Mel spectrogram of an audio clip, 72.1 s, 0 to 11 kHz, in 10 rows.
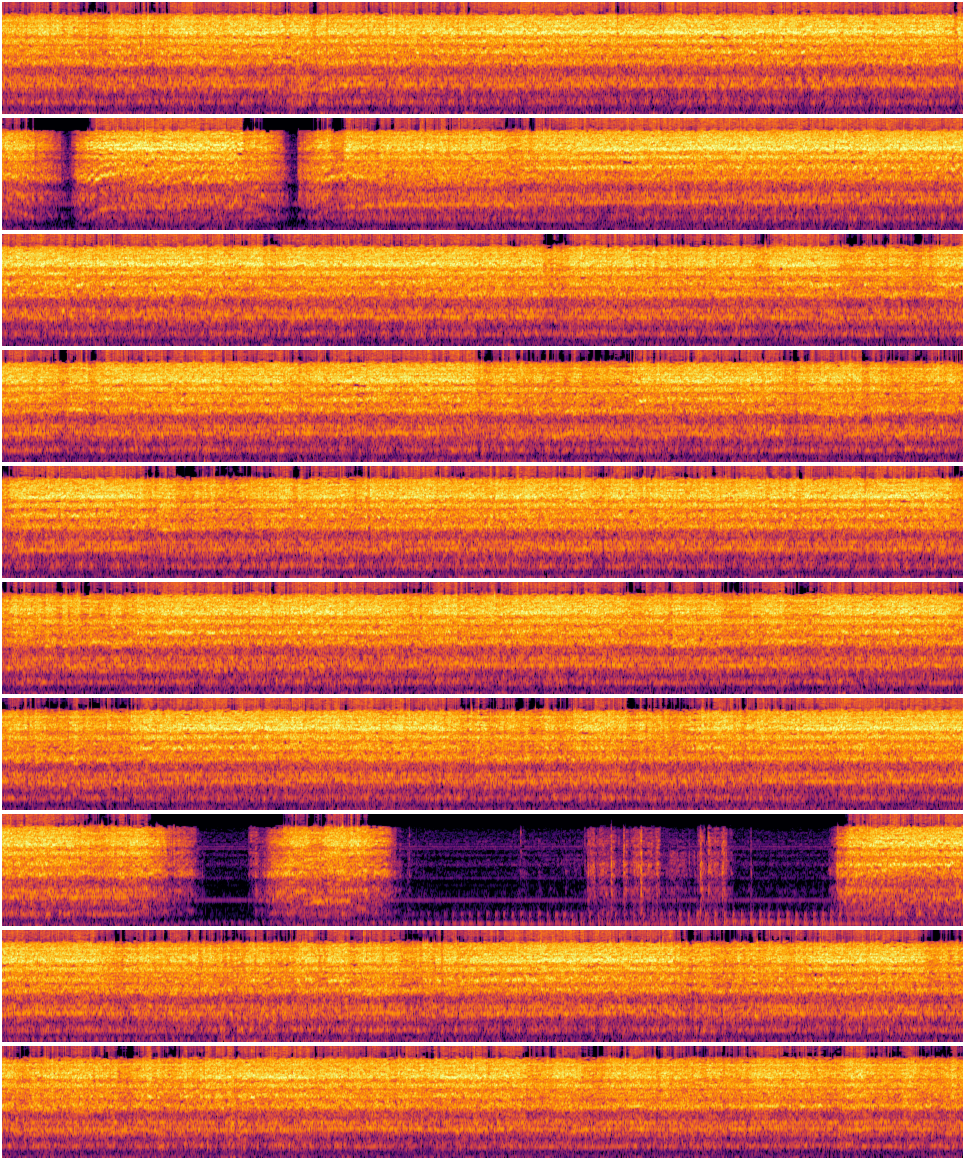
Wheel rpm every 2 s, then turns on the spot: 230, 220, 220, 180, 130, 190, 210, 210, 230, 230, 220, 230, 230, 220, 220, 230, 230, 230, 220, 220, 230, 220, 220, 230, 220, 190, 60, 10, 90, 220, 220, 220, 220, 220, 220, 230.
8-10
